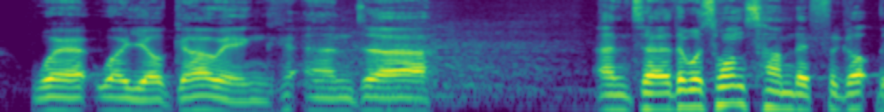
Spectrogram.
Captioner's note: laughter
